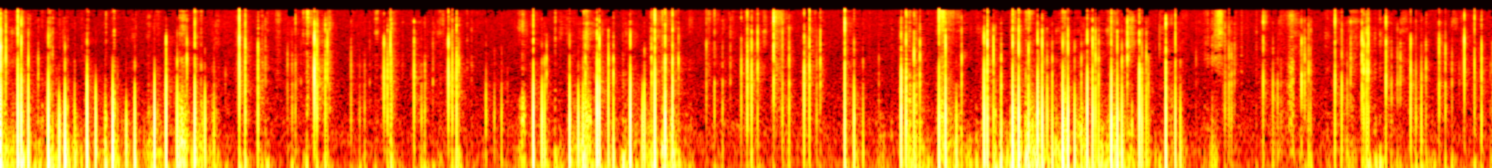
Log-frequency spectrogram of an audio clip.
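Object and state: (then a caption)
Wooden ball. A pale, unfinished, palm-sized wooden ball that looks solid is held in one hand and scratched and tapped with long pastel-painted nails. The result is a dense, irregular stream of short, dry scratching and tapping clicks with a heavy low thud underneath, coming in busier bursts and quieter stretches.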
